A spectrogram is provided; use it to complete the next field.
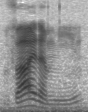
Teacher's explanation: A palavra vitamin se pronuncia vitamin, a pronúncia está em vit.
